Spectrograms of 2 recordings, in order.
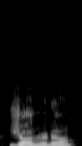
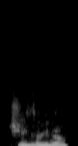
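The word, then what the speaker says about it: Jean Reno: saying his name wrong jean renau okay gene reno we're american we can say it yeah it's definitely john it's the last name yeah john reno i'll say in my american way uh i didn't understand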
